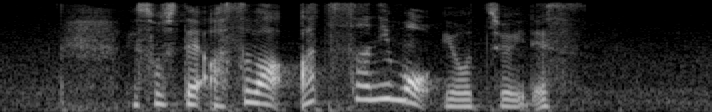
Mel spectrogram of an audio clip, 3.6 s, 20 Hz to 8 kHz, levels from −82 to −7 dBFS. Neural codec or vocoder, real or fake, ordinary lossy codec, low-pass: vocoder, 44.1 kHz, 128 mel bands every 512 samples, BigVGAN v2; fake; none; 7.2 kHz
